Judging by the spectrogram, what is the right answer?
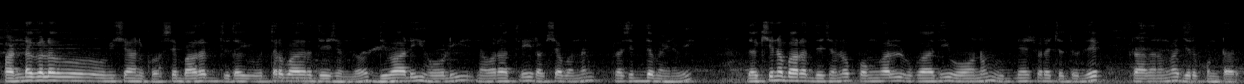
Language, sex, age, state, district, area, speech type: Telugu, male, 18-30, Andhra Pradesh, Nellore, rural, spontaneous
